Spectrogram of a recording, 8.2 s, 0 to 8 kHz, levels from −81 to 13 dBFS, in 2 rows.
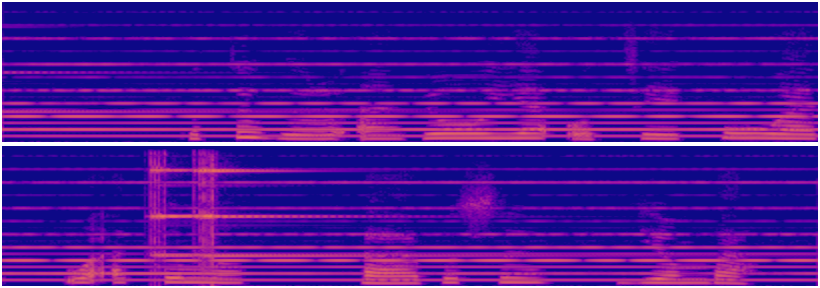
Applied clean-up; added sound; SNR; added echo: none; Organ + Bicycle bell; -2 dB; none.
